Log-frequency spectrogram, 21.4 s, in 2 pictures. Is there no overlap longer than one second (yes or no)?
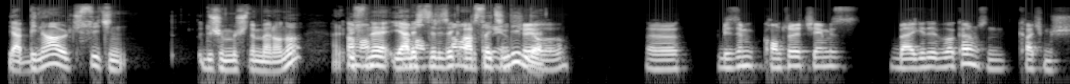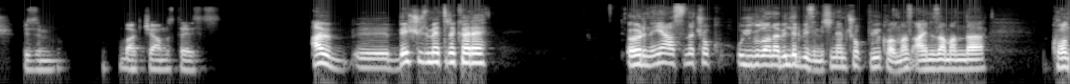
no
